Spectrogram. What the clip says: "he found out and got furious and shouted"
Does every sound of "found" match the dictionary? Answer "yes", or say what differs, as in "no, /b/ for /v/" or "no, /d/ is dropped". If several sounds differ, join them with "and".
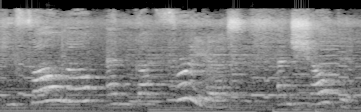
no, /l/ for /n/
